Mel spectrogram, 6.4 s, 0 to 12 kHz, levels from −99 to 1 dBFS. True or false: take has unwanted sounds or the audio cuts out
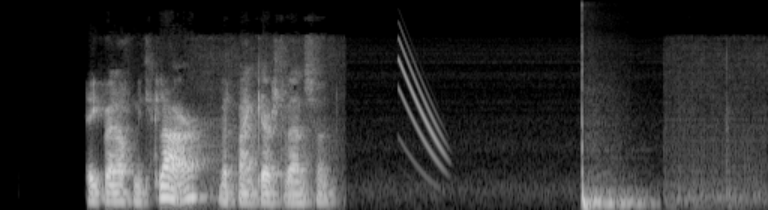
true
